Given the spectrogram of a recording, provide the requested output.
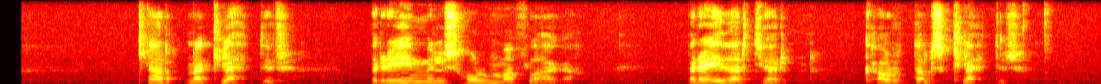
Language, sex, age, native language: Icelandic, male, 20-29, Icelandic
